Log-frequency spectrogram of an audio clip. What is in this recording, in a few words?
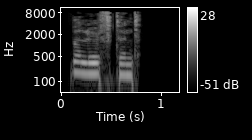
"belüftend", German; adjectives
